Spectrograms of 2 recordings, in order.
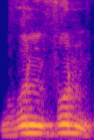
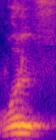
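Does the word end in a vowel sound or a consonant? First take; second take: vowel; consonant. First: The word ends with a vowel and an n. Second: The word ends abruptly on its final consonant. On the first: The reading continues without stopping. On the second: The reading stops at this word.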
